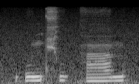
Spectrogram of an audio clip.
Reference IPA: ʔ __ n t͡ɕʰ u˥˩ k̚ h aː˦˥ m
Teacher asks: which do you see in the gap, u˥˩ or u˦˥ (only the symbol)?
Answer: u˦˥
